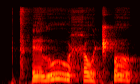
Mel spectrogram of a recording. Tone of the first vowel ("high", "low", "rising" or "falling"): low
